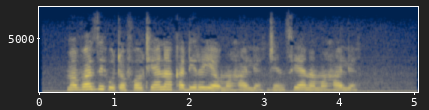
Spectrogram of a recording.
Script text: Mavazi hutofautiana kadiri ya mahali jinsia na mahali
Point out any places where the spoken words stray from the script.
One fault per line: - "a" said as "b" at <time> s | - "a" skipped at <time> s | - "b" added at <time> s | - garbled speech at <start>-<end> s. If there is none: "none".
none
